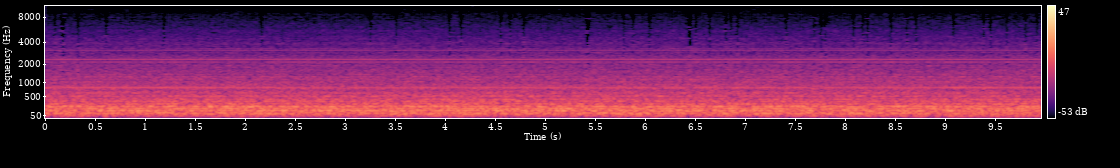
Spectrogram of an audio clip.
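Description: A steady low engine rumble drones.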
